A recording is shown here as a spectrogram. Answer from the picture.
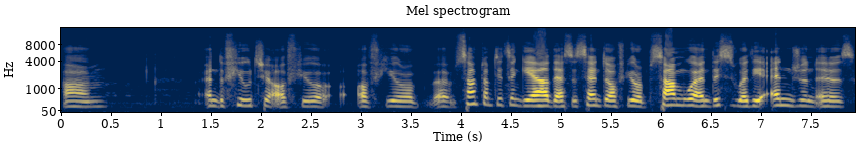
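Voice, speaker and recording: A woman with a German accent and medium pitch talks with fairly even intonation, in dry, close sound with no echo on a very clean recording with a silent background. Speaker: city mayor. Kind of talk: conference speech.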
